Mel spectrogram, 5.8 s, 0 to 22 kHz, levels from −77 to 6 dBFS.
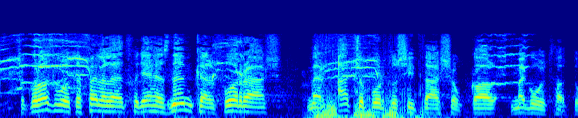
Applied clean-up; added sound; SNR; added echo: none; Tearing + Livestock, farm animals, working animals; 8 dB; none.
